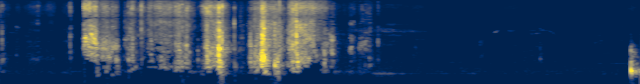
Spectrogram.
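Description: Paper rustling and sliding as a picture book's page is turned, starting about a second in and lasting about two and a half seconds.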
